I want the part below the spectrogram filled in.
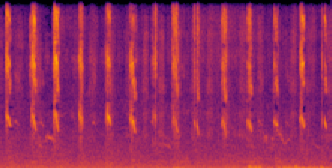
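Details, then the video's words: Young mynas begging in the nest as they are fed: a steady series of brief, piercing high squeaks about three per second, with soft low rustling underneath. "Beautiful Myna Feeding Little Chicks in Nest"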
